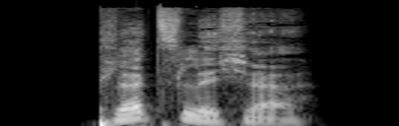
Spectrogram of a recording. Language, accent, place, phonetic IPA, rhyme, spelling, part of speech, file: German, Germany, Berlin, [ˈplœt͡slɪçə], -œt͡slɪçə, plötzliche, adjective, De-plötzliche.ogg
- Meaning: inflection of plötzlich: 1. strong/mixed nominative/accusative feminine singular 2. strong nominative/accusative plural 3. weak nominative all-gender singular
